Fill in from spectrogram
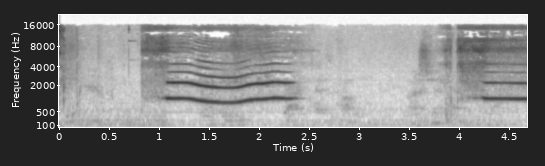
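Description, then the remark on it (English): A brand-new double reed, scraped the other day and not yet played, peeps twice at about C sharp: a loud, buzzy high tone lasting over a second that dips slightly in pitch and rises back, then a shorter matching squeak after a pause. “It's peeping at about a C sharp, and it feels really tough to play.”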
